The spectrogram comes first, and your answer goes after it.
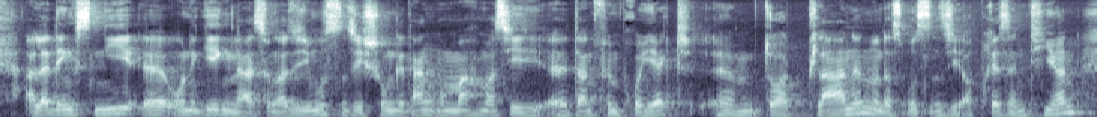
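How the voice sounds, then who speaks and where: A man's fairly low voice at a very fast pace, with hardly any pauses, ordinary pitch variation and very even loudness, plus audible room echo and noticeable background noise. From northern Germany, near Bremen. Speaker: bank executive. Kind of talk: interview. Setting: studio.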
